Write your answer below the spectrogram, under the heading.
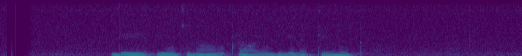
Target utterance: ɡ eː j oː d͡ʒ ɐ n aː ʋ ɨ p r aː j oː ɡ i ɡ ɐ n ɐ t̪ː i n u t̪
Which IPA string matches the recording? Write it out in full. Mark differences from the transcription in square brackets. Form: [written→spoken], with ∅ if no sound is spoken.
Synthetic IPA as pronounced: ɡ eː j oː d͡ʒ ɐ n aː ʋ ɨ p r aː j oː ɡ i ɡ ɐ n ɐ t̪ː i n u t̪

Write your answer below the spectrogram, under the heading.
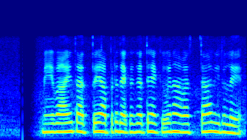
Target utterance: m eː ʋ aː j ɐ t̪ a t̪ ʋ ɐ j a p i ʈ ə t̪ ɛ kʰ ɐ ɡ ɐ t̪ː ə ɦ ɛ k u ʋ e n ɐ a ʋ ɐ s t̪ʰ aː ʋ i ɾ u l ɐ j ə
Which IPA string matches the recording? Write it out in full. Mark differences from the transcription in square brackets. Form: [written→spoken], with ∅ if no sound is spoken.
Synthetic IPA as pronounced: m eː ʋ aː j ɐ t̪ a t̪ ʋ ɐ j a p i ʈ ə [t̪→d̪] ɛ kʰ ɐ ɡ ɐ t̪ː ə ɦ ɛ k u ʋ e n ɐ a ʋ ɐ s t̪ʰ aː ʋ i ɾ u l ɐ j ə

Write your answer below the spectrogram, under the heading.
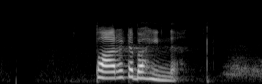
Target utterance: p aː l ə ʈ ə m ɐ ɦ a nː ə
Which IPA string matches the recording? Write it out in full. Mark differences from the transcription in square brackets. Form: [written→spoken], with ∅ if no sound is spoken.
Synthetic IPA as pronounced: p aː [l→ɾ] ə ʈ ə [m→b] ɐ ɦ [a→i] nː ə

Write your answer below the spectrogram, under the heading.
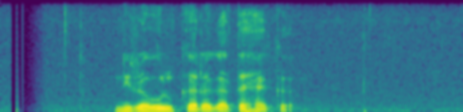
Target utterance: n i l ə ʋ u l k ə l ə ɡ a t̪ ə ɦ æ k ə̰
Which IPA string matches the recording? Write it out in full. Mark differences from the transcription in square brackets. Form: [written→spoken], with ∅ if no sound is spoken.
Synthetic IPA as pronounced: n i [l→ɾ] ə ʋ u l k ə [l→ɾ] ə ɡ a t̪ ə ɦ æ k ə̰

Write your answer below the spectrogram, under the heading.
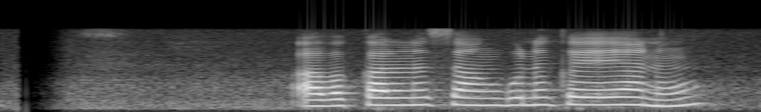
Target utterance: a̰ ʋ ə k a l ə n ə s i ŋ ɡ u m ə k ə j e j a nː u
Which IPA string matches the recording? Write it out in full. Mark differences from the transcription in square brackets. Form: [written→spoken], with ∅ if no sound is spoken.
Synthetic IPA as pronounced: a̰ ʋ ə k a l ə n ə s [i→a] ŋ ɡ u [m→n] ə k ə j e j a [nː→n] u

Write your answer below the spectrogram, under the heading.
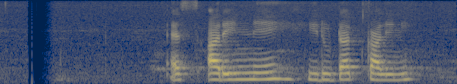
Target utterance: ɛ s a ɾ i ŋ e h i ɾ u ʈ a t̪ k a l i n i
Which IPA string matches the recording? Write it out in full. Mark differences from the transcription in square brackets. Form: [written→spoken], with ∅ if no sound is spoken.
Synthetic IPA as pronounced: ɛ s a ɾ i [ŋ→n] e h i ɾ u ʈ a t̪ k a l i n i

